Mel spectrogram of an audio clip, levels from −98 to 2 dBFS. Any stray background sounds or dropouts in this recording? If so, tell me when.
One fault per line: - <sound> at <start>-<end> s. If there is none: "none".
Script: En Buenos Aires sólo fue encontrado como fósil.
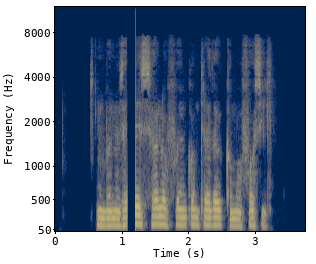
- dropout at 1.1-1.2 s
